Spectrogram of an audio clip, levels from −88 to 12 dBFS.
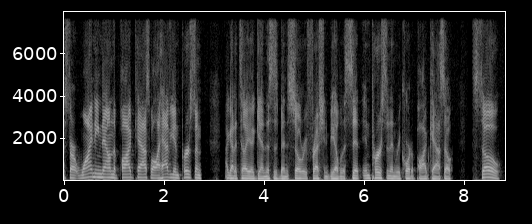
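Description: No faults are present in the speech; the call path is audible only as a top end that stops at 8 kHz, consistent with a wideband G.722 link.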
